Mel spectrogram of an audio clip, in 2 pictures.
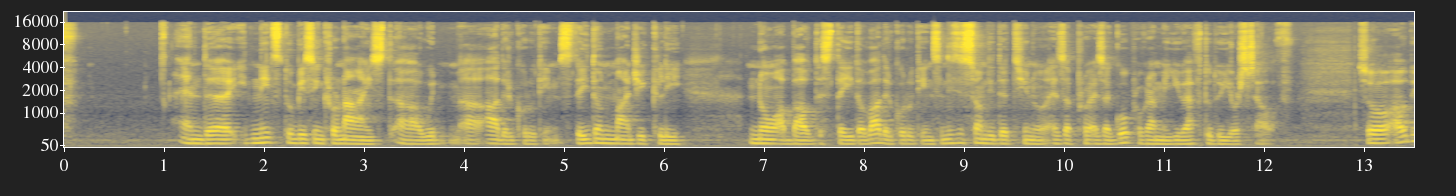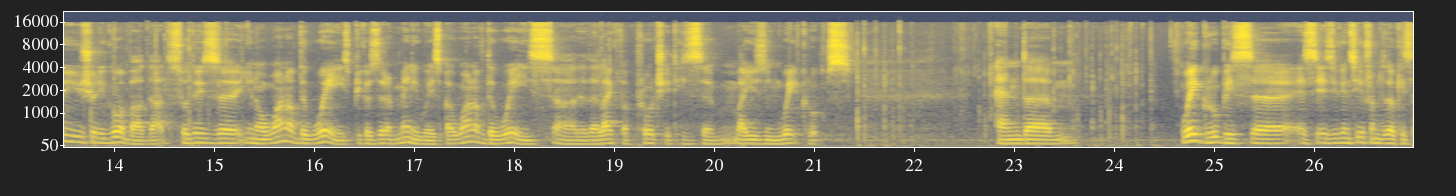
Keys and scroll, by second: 13.9 ctrl+c, 14.1-15.6 typing, 21.3-24.8 typing.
